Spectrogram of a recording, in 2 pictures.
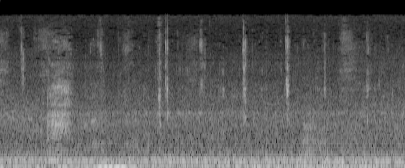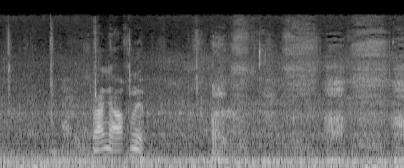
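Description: Close-up eating sounds of two people chewing bamboo shoots with chilli sauce: scattered small clicks and mouth noises over a steady low rumble, with a short wavering vocal sound from one of them about five seconds in.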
